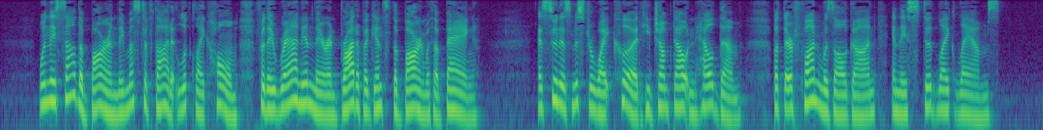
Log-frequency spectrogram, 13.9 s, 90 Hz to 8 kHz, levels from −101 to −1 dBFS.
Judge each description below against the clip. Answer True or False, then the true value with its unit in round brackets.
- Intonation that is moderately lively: True (4.4 semitones)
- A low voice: False (180 Hz)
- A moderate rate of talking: False (215 wpm)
